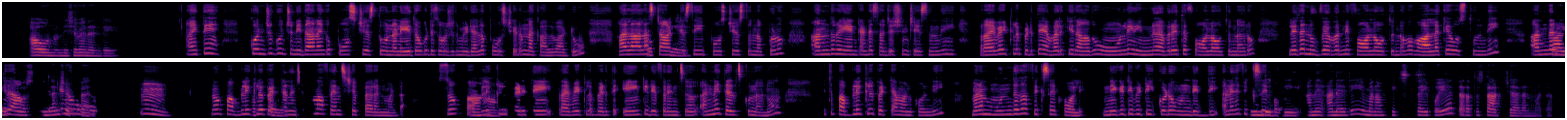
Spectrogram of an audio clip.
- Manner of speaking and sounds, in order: tapping; in English: "పోస్ట్"; in English: "సోషల్ మీడియాలో పోస్ట్"; in English: "స్టార్ట్"; in English: "పోస్ట్"; in English: "సజెషన్"; in English: "ప్రైవేట్‍లో"; in English: "ఓన్లీ"; in English: "ఫాలో"; in English: "ఫాలో"; in English: "పబ్లిక్‌లో"; in English: "ఫ్రెండ్స్"; in English: "సో పబ్లిక్‌లో"; in English: "ప్రైవేట్‌లో"; in English: "డిఫరెన్స్"; in English: "పబ్లిక్‌లో"; in English: "ఫిక్స్"; in English: "నెగెటివిటీ"; in English: "ఫిక్స్"; in English: "ఫిక్స్"; in English: "స్టార్ట్"
- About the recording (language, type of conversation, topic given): Telugu, podcast, పబ్లిక్ లేదా ప్రైవేట్ ఖాతా ఎంచుకునే నిర్ణయాన్ని మీరు ఎలా తీసుకుంటారు?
